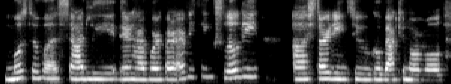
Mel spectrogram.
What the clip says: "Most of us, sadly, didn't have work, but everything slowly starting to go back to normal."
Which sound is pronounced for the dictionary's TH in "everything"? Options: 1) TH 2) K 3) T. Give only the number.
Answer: 1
